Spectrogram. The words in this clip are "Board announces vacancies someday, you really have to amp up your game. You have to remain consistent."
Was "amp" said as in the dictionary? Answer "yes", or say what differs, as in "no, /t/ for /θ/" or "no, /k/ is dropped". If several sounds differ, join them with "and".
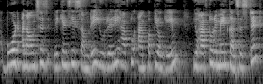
yes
